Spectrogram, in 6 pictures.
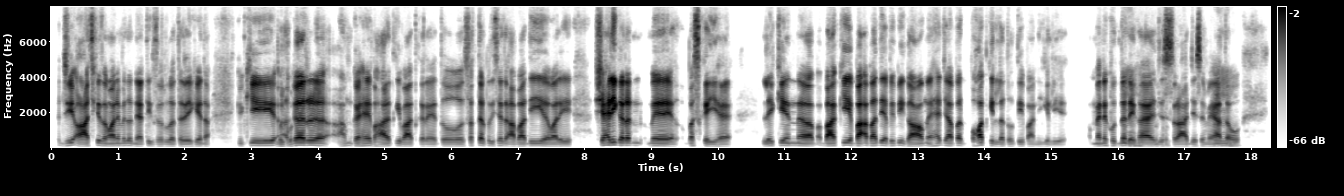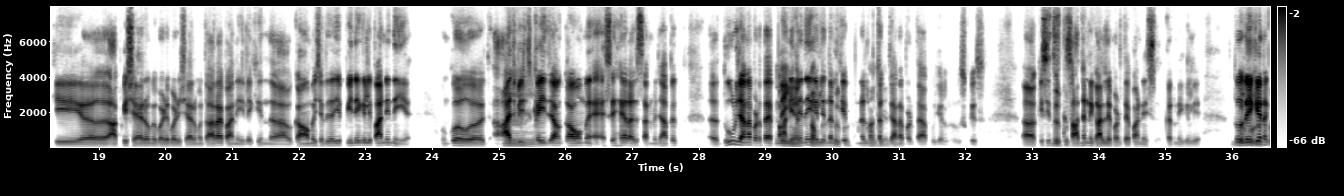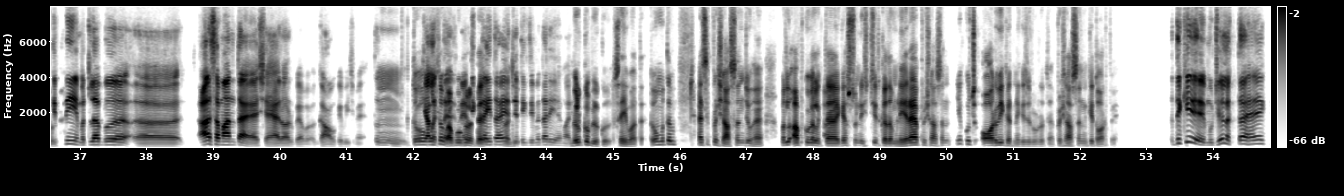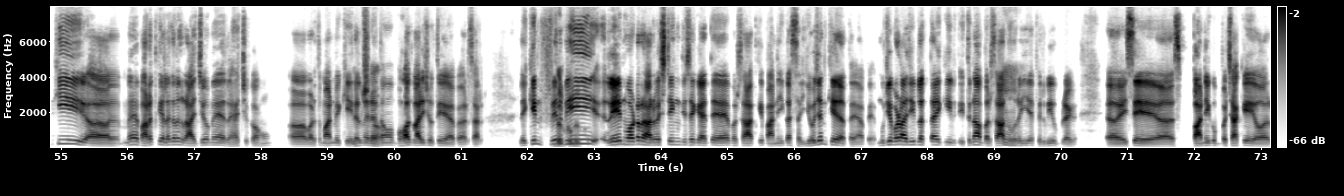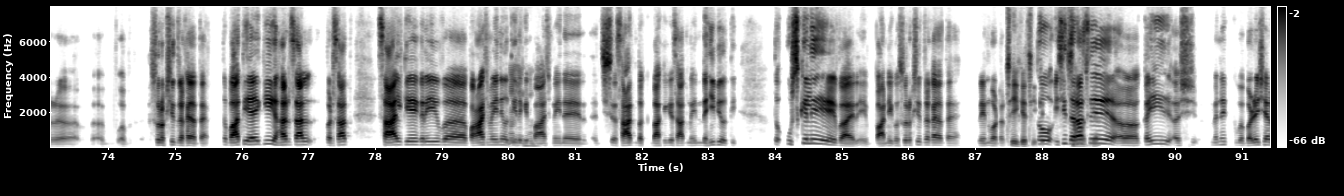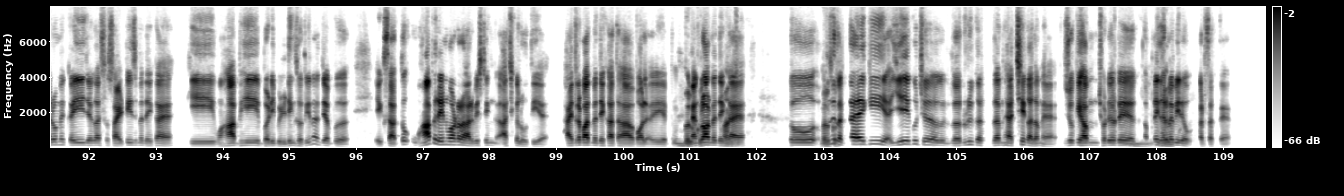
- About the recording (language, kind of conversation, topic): Hindi, podcast, आप जल बचाने के आसान तरीके बताइए क्या?
- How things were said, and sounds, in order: in English: "रेन वाटर हार्वेस्टिंग"; in English: "वायर"; in English: "रेन वाटर"; in English: "सोसाइटीज़"; in English: "बिल्डिंग्स"; in English: "रेन वाटर हार्वेस्टिंग"; tapping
